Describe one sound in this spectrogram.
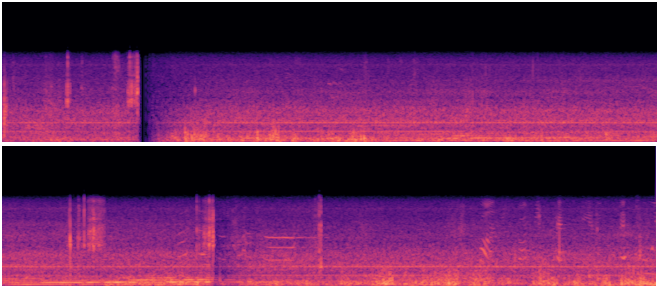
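Two small dogs run and scuffle on grass.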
